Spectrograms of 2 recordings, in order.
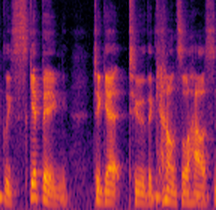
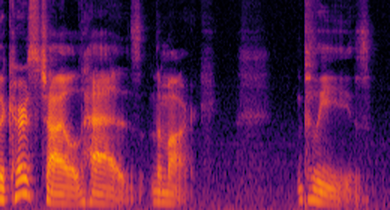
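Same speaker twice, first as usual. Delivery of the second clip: mocking words through laughter, "has" drawn out. A game master voicing a woman who looks up at the player, laughing while speaking. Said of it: "looks up at you, laughing, going".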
